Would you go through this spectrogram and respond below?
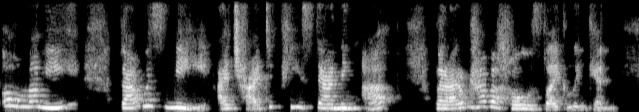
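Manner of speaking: tiny, high-pitched, sing-song cartoonish child voice. Retelling her daughter's confession after a bathroom mishap, little cartoon kid voice. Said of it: "who has this little cartoon voice still at the time".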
